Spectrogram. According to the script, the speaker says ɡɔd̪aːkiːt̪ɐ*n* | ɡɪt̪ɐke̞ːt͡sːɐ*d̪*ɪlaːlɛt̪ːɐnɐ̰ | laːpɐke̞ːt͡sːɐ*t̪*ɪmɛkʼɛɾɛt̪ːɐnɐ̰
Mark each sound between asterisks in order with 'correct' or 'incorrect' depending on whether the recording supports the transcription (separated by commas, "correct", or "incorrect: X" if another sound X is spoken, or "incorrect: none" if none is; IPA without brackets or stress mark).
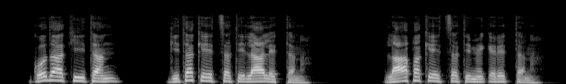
correct, incorrect: t̪, correct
